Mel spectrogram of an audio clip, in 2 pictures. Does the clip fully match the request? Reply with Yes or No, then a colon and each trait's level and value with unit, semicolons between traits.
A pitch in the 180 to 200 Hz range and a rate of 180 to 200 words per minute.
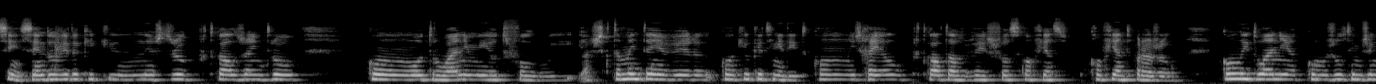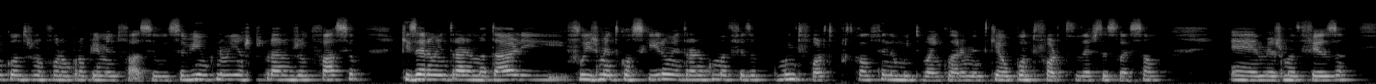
No: high, 215 Hz; fast, 185 wpm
